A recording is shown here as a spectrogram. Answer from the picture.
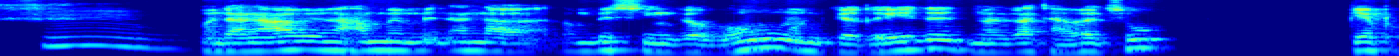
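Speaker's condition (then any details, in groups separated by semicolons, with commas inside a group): Spastic tetraparesis; slightly hoarse from many speeches, runs half marathons, head twisting only in past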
